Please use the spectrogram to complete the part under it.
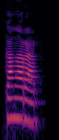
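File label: "qonorar", Azerbaijani; Orfoqrafiya Lüğəti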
